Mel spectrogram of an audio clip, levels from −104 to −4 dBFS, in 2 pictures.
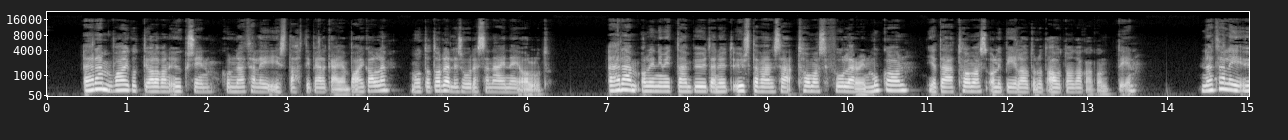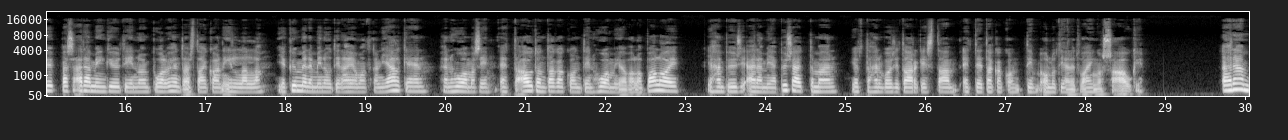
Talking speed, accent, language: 130 wpm, native, Finnish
